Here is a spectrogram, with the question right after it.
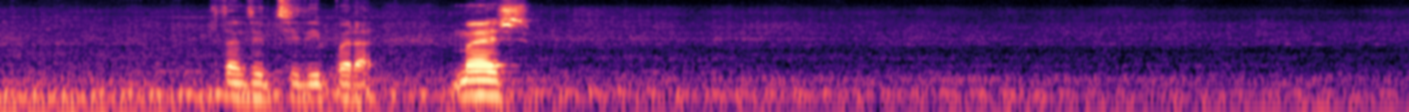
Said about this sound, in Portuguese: Ei, está a passar um comboio.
